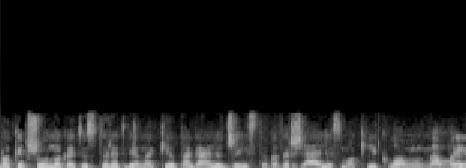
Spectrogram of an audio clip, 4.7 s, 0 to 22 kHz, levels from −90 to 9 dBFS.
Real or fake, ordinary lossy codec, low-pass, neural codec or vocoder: real; MP3, 48 kbps; 7.2 kHz; none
